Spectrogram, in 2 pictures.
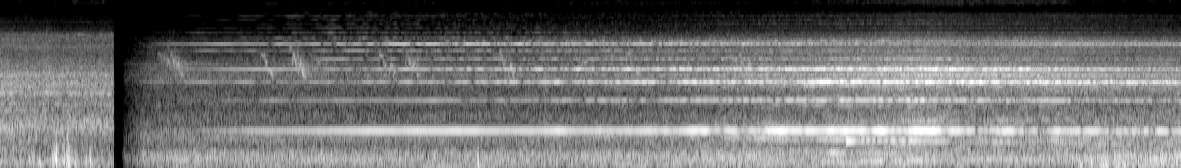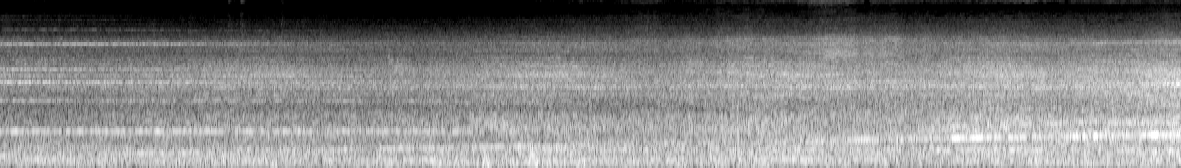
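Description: A train rolls slowly into a station, rumbling on the rails.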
